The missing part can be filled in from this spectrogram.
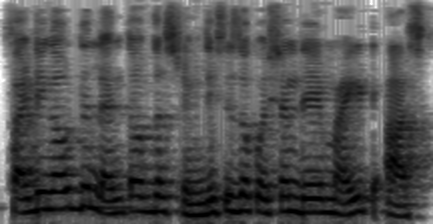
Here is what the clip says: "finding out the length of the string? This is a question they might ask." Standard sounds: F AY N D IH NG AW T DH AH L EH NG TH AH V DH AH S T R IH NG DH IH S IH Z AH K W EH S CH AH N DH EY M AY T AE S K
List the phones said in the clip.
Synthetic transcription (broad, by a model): F AY N D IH NG AW T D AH L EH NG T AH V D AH S T R IH NG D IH S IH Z AH K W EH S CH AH N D EY M AY T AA S K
